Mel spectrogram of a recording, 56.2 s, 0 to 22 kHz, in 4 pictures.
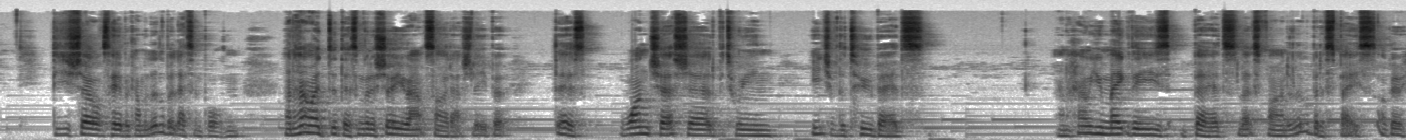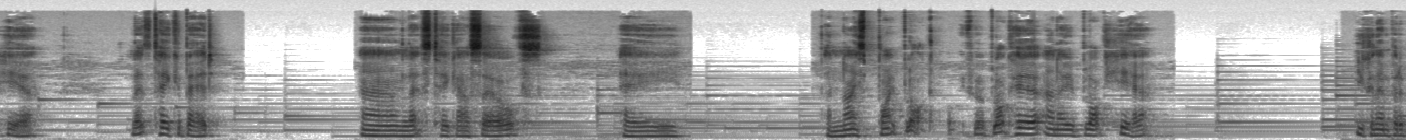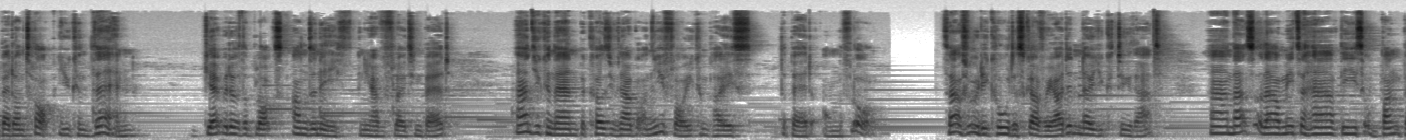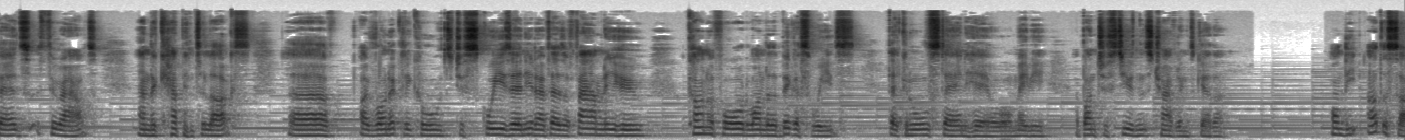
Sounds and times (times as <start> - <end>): Music: 0.0 - 56.2
Speech: 0.5 - 9.3, 10.6 - 14.5, 15.4 - 16.3, 17.6 - 19.6, 20.2 - 21.0, 22.3 - 25.7, 27.6 - 29.5, 30.1 - 32.6, 33.3 - 37.0, 37.6 - 54.5, 55.5 - 56.2.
